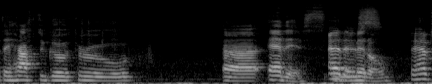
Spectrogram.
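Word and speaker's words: Eddis: And what they discuss along the way is a lot of the mythology of Edis, or Edis, as the locals pronounce it.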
